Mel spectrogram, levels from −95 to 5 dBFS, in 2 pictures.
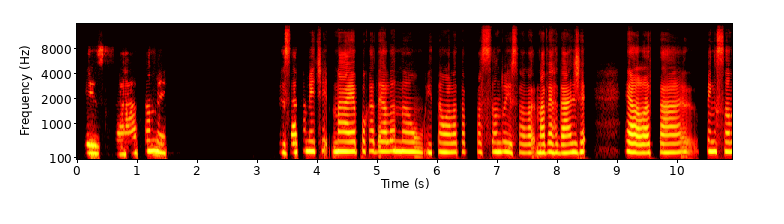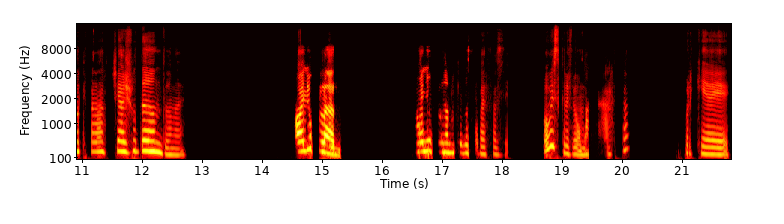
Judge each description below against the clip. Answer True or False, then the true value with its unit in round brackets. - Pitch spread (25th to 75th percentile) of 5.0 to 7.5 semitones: False (2.8 semitones)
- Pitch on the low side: False (240 Hz)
